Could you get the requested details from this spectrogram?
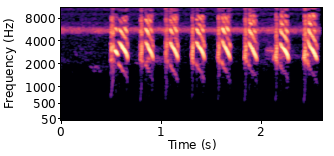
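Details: Indian ringneck parakeet chick calling insistently: eight harsh, scratchy chirps, each sliding downward, repeated about three times a second at an even pace, over a steady high-pitched hiss.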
